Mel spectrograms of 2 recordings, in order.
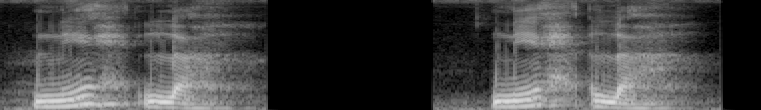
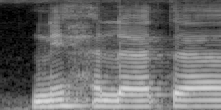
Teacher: ta marbuto tanwin atas di akhir berubah menjadi huruf H yang berbaris sukun atau mati.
